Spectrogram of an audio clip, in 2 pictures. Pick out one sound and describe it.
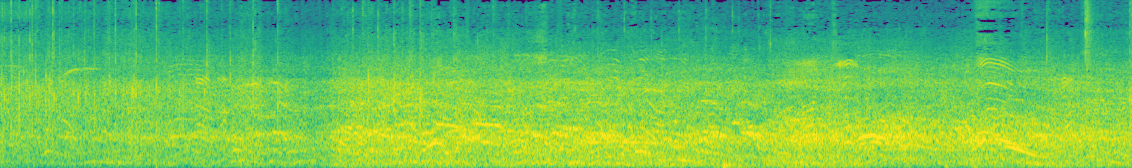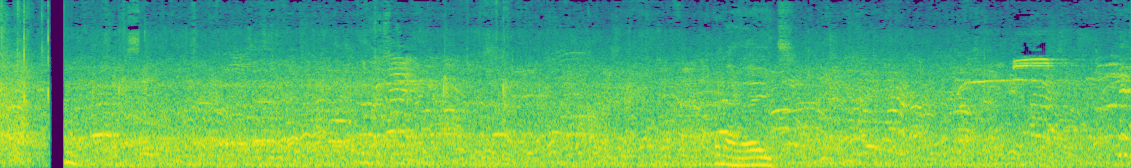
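A large stadium crowd chants and sings loudly all around.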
